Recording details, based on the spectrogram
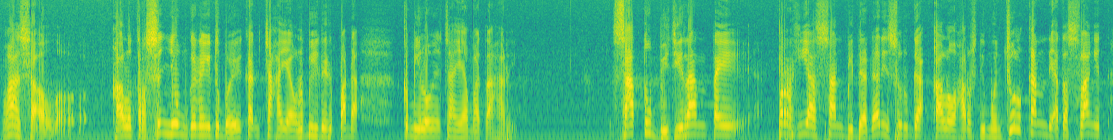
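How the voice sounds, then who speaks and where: Man, preacher, animated storytelling sermon, wide-ranging voice. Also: high voice, moderate pace. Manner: animated storytelling, acts out the characters in the stories.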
